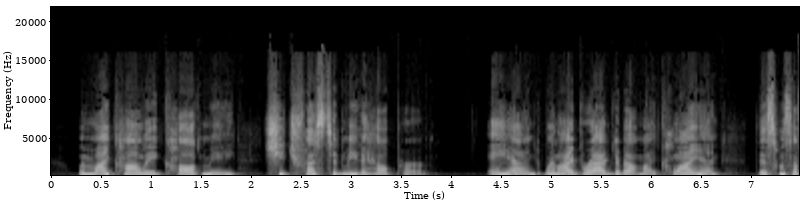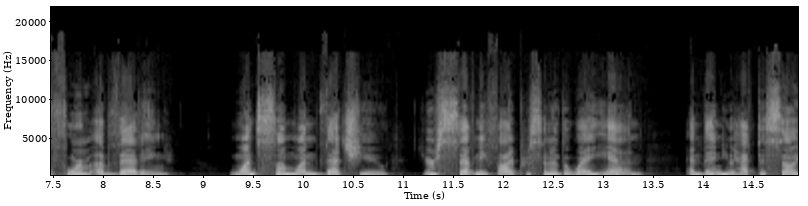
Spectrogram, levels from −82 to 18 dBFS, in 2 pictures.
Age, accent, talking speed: 50-69, American, 160 wpm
